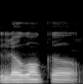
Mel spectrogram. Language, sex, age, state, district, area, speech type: Urdu, male, 30-45, Bihar, Khagaria, rural, spontaneous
